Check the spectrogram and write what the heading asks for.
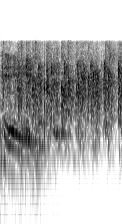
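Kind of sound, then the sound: crowd, studio audience applause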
